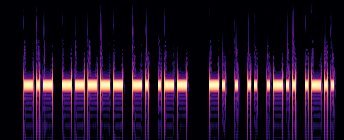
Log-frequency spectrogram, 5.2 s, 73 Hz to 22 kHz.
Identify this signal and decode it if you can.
Morse code, heard as a keyed tone, about 25 wpm, 700 Hz. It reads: K0NW NEILL
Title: K1USN SST QSO Practice - 25wpm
